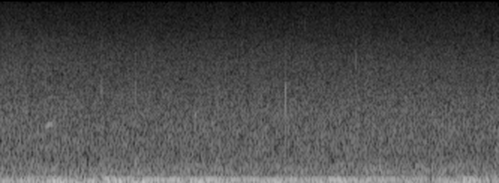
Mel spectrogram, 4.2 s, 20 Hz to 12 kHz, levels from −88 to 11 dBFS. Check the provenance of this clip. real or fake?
fake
